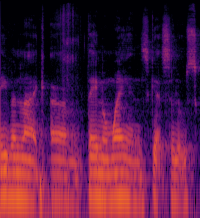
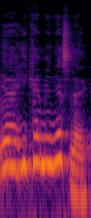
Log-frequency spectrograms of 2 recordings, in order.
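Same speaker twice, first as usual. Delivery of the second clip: higher, lightly voiced woman; 13 semitones higher than usual. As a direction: play the gallery woman, a bit higher. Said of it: "she's like".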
